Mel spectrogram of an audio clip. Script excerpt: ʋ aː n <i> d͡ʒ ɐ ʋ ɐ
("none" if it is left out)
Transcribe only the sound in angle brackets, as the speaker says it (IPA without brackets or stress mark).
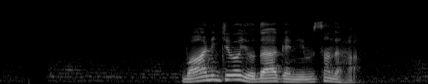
i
